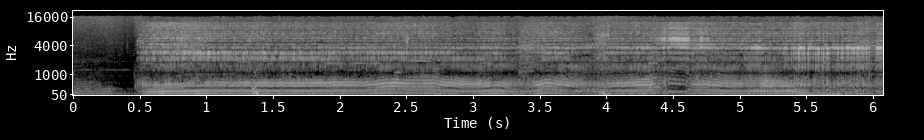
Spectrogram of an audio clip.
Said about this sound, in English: Excuse me. And the fart jokes never get old. We're 3 years old again.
